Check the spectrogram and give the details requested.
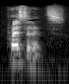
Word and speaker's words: precedents: so she has set precedents or she has set records now be careful of the pronunciation because it sounds the same as nce precedence and precedence d nce means order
